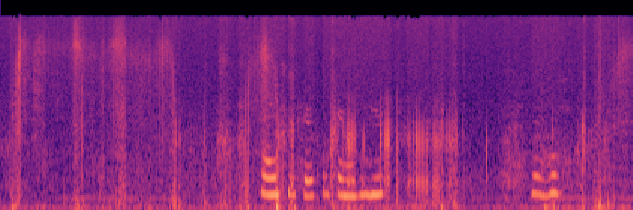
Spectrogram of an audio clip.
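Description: Clothing rubs and brushes against a phone's microphone.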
